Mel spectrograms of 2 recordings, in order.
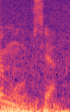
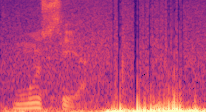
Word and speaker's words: Muxía: Non si dice Muxia, si dice Mussia.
